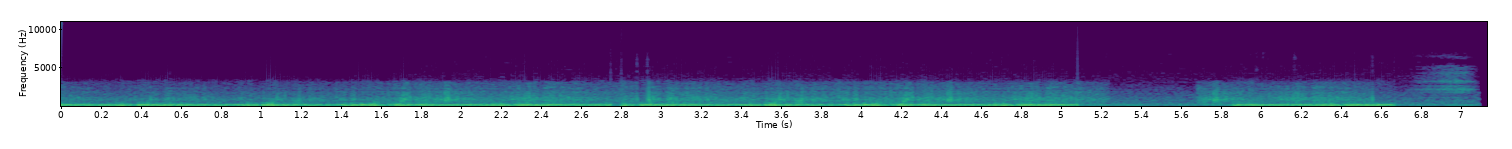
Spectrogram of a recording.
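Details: Pediatric cardiac examination teaching: a loud, harsh, unbroken rumbling murmur running through both heart phases without a gap, a continuous machinery murmur of patent ductus arteriosus.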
